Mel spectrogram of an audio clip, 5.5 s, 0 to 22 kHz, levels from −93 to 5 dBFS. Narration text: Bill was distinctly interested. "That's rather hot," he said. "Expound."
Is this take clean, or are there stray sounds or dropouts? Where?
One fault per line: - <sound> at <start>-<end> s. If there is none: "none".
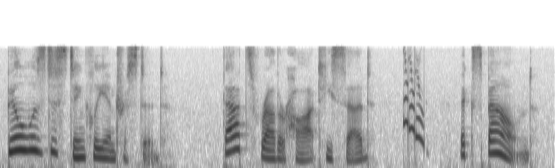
- chirp at 4.0-4.3 s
